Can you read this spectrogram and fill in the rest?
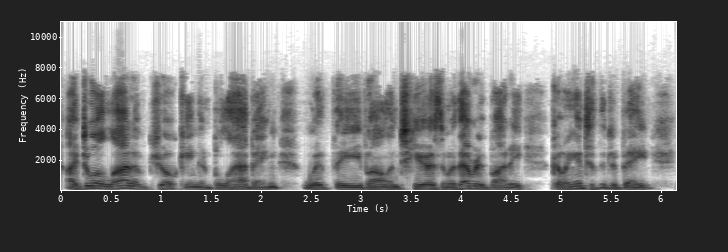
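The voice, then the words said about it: Slightly hoarse voice. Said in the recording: “now I'm getting a little hoarse right now.”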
